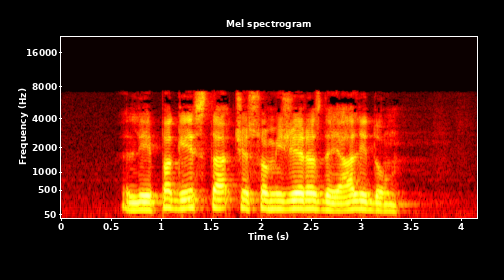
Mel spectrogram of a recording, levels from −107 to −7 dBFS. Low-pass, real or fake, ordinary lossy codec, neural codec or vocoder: 7.2 kHz; real; MP3, 48 kbps; none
